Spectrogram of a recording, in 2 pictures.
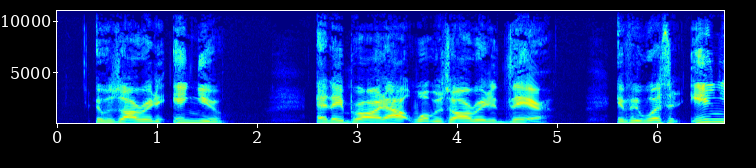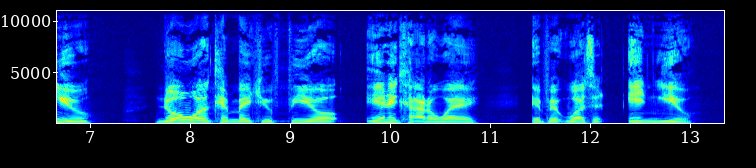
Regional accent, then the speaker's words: Alabama, United States; I grew up in Alabama, and I grew up with country and Western music.

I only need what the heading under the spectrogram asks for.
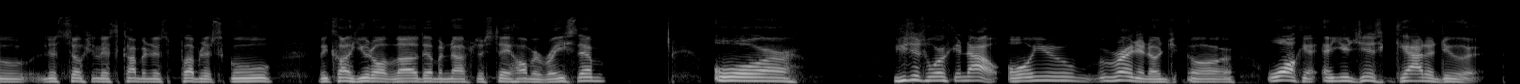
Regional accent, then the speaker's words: Alabama, United States; growing up in … when we can only get country and western music on that plantation down in Alabama because we didn't have those electric wires running

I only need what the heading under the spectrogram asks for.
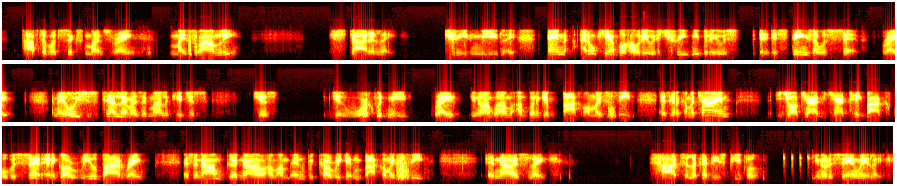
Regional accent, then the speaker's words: Bahamas; I'm from the Bahamas

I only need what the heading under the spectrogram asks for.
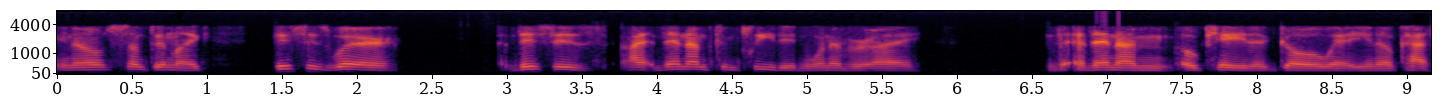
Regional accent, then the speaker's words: East Los Angeles, California, United States; I grew up in East

